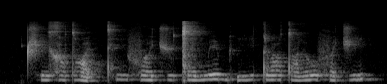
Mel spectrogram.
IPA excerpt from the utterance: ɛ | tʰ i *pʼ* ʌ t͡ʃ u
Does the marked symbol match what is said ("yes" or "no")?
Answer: no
